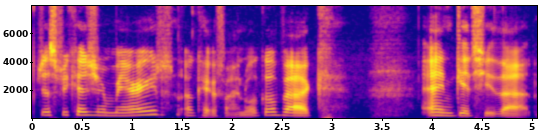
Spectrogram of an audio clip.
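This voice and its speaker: A woman's voice: mid-range voice, unhurried, gravelly, clear, resonant tone, dry recording. A woman giving casual, rambling gameplay commentary as a gaming video host, chatting and thinking aloud to herself and her viewers.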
